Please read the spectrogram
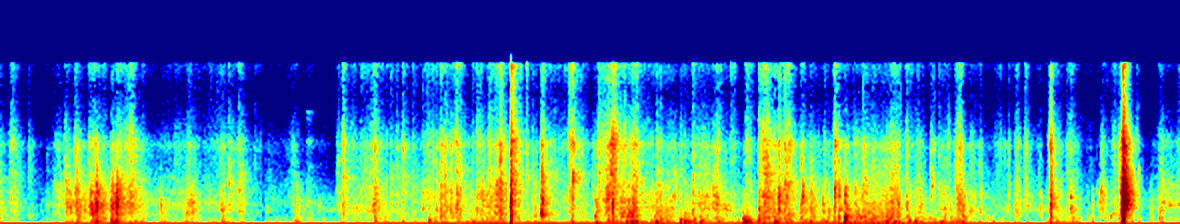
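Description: Paper and cardboard handling: a printed address sheet is laid on a cardboard box, smoothed down and fixed with packing tape, with crinkling and scattered sharp clicks, a loud one about five seconds in and the loudest near the end.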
